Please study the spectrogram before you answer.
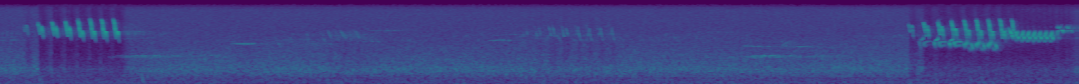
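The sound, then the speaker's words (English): Wilson's warbler song: two bursts of rapid, high chattering notes, one at the start and a louder one near the end, with a few fainter, softer high notes in between, all over a constant steady hiss. “Eleven, Wilson's warbler again.”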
